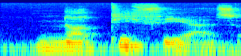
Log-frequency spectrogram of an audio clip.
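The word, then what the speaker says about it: noticias: news in Spanish is notias or notias okay notias or notias depend on how you want to pronounce it and so it sounds like notices doesn't it notias so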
